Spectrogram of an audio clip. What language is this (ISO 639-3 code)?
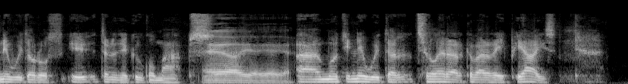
cym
